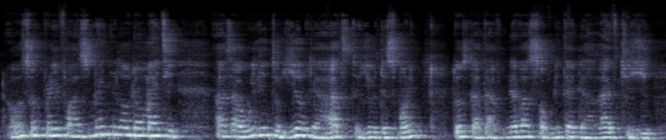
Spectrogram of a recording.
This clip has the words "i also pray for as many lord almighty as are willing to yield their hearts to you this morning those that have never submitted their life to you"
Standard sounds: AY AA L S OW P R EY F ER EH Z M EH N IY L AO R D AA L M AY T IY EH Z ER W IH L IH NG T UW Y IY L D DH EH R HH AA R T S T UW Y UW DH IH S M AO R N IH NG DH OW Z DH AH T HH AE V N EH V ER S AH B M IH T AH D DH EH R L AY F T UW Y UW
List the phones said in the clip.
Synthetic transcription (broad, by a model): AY AA L S OW P R EY F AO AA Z M EH N IY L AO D AA L M AY T IY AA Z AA W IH L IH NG T UW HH IY L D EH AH HH AA T S T UW Y UW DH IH S M AO R N IH NG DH OW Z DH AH T HH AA V N EH V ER S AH B M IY T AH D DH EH L AY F T UW Y UW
